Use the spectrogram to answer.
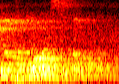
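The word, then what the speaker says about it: خسر: Wal asr innal insana lafi khusr. Bukan khus, dia tetap ada roknya.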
